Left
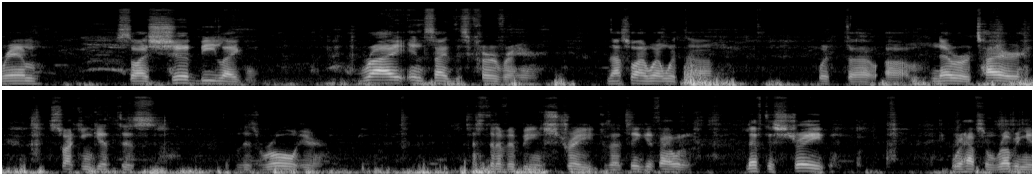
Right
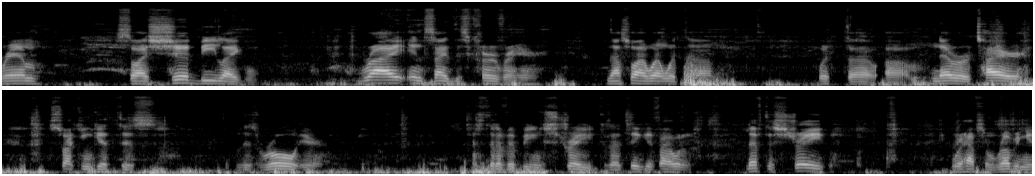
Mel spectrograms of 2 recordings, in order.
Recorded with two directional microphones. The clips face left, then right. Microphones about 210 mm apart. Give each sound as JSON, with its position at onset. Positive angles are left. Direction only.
{"t": 0.0, "sound": "a sound", "side_deg": 5}
{"t": 1.1, "sound": "speech", "side_deg": 0}
{"t": 3.6, "sound": "speech", "side_deg": -5}
{"t": 6.3, "sound": "speech", "side_deg": 5}
{"t": 8.1, "sound": "speech", "side_deg": -10}
{"t": 15.0, "sound": "speech", "side_deg": -10}
{"t": 19.8, "sound": "speech", "side_deg": -5}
